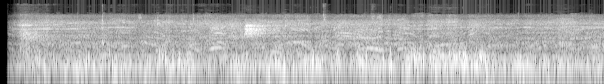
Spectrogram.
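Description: Outdoor ambience: indistinct voices of people nearby over a steady low rumble.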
